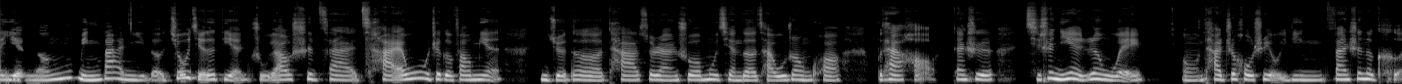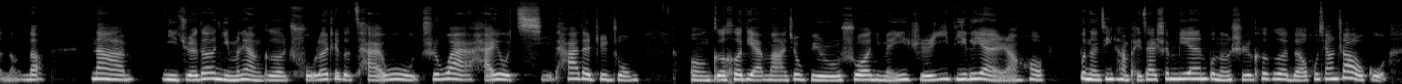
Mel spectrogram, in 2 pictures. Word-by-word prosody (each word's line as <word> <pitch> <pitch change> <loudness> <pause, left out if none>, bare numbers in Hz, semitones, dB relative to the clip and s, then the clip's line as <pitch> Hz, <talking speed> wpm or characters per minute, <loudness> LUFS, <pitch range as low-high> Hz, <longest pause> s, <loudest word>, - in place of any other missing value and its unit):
也 210 0 +3
能 230 +9 +2
明 210 -2 +4
白 275 -2 -1
你 205 -2 0
的 215 - -6
纠 195 +10 +1
结 290 -6 0
的 220 - +4
点 215 -1 -2
主 - - -6
要 220 +1 -1
是 245 +2 -3
在 210 -2 -5
财 225 +2 -2
务 270 +1 +2
这 240 +1 +2
个 215 -3 +1
方 210 +1 -1
面， 215 +1 0 0.4
你 215 -3 +2
觉 200 0 +1
得 200 -3 -2
他 205 0 -5
虽 215 +1 -2
然 200 -1 -1
说 210 -1 0
目 225 0 +2
前 210 -2 -3
的 195 -1 0
财 190 -1 -6
务 195 +1 +3
状 205 -2 -1
况 195 -2 -6 0.4
不 220 - -2
太 220 -1 0
好， 220 +1 -10
但 230 -1 -1
是 220 -1 +1 0.3
其 225 - -5
实 270 +5 +2
你 240 -2 +9
也 260 -3 +5
认 230 +1 +3
为， 200 +3 -2 0.3
嗯， 190 -1 -6
他 225 0 -1
之 220 +4 0
后 230 -3 +1
是 215 +3 -2
有 220 - -1
一 - - -5
定 200 0 -2
翻 225 0 +1
身 255 +3 +2
的 245 -2 +5
可 230 +3 -7
能 220 -2 -9
的。 225 +2 -3 0.5
那 245 -4 +2 0.3
你 225 -2 +2
觉 210 0 +2
得 260 +3 +2
你 235 -3 +5
们 200 +1 +2
两 215 -4 0
个 195 -1 -1
除 205 0 -4
了 230 +2 +2
这 - - -2
个 220 -3 -1
财 200 0 -6
务 225 -2 0
之 235 - -7
外， 235 -3 0
还 220 - -5
有 230 -2 +4
其 220 0 -6
他 260 -1 -3
的 255 -2 +3
这 225 +1 -4
种， 210 -1 -4 0.5
嗯， 195 -2 -1
隔 205 +2 +3
阂 225 +3 +3
点 220 -3 0
吗？ 205 -1 -4
就 230 +3 -1
比 210 -1 -2
如 190 0 +3
说 215 +1 +2
你 210 -1 0
们 195 0 -2
一 225 +1 +4
直 205 -3 +1
异 240 +3 +1
地 240 0 +3
恋， 245 -4 +3
然 200 - -5
后 215 -1 -4 0.3
不 270 - +2
能 230 -3 +7
经 245 +3 +3
常 235 -2 +1
陪 205 -1 -4
在 230 +2 0
身 250 +2 +3
边， 255 0 +5
不 250 - 0
能 210 -1 +1
时 220 - -6
时 - - +1
刻 250 +3 -2
刻 245 -2 +1
地 200 -2 -2
互 220 - -4
相 255 +1 +3
照 280 -6 +1
顾， 390 - -3
220 Hz, 255 characters per minute, -20 LUFS, 205-235 Hz, 0.5 s, 你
